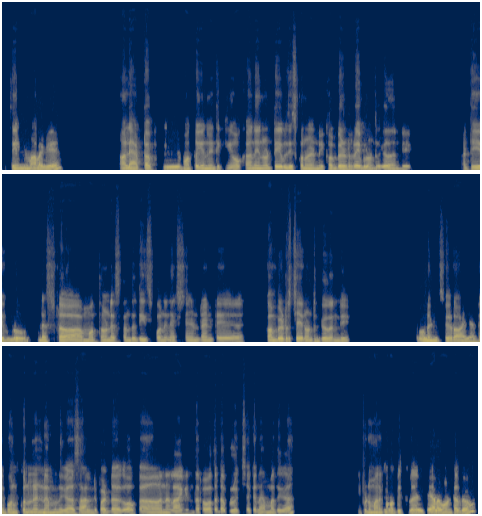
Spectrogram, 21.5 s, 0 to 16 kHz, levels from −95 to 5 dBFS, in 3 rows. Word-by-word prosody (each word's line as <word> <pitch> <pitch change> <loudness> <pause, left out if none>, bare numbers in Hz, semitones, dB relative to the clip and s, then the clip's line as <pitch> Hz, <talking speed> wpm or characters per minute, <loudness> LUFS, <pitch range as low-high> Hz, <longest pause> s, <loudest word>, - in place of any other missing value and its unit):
Same 105 -1 +2 0.2
అలాగే 115 +1 +3 1.0
ఆ - - +5
ల్యాప్‌టాప్‌కి 115 +3 0 0.2
మొత్తం 110 +1 -1
యూనిట్‌కి 110 +1 -2
ఒక 115 -2 -3
నేను 115 0 +1
టేబుల్ 125 +2 +4
తీసుకున్నానండి. 105 -6 -1
కంప్యూటర్ 110 +2 +2
టేబుల్ 120 0 +2
ఉంటుంది 115 0 -4
కదండీ! 100 -2 -1 0.8
ఆ - - -6
టేబులు 105 -1 +3 0.3
డెస్క్‌టాప్ 100 -2 +2
మొత్తం 100 +1 -3
డెస్క్ 100 +2 -6
అంతా 110 0 -2
తీసుకొని 110 +2 -2
నెక్స్ట్ 110 0 -10
ఏంటంటే, 105 +1 -3 0.7
కంప్యూటర్ 130 +3 +2
చైర్ 125 -3 +3
ఉంటుంది 160 +8 -6
కదండీ! 100 0 -1 1.1
రోలింగ్ 110 -1 +3
చైరు 105 -1 +1
అయన్నీ 95 +1 -1
కొనుక్కున్నానండి. 120 +2 0
నెమ్మదిగా 100 +1 0
శాలరీ 100 -2 0
పడ్డాక, 105 0 +1 0.2
ఒక 145 - -29 0.4
నెల 100 0 -1
ఆగిన 110 +1 -7
తర్వాత 105 -1 -1
డబ్బులు 105 -2 -2
వచ్చాక - - -9
నెమ్మదిగా, 105 -2 -2 1.1
ఇప్పుడు 110 0 -2
మనకి 110 -1 0
ఆఫీస్‌లో 120 +2 -1
అయితే 120 +1 +1
ఎలాగుంటదో 120 0 +3
110 Hz, 130 wpm, -25 LUFS, 100-115 Hz, 1.1 s, ఆ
